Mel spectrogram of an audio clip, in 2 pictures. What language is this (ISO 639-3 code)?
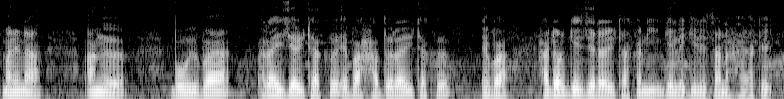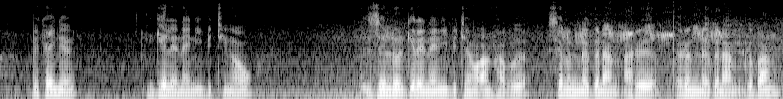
brx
